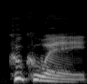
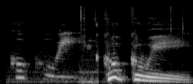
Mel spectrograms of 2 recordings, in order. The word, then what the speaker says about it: Coecoei: core series we're experiencing kukuwe tropical i said it wrong it's kukui tropica be sure to hit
